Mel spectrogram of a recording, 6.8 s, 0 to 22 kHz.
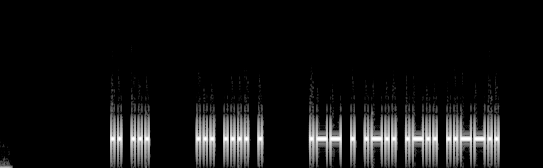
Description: Morse code, heard as a keyed tone, about 27 wpm, 700 Hz. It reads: IS SHE WELL?
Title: 2x Word-Spacing - Sentences from Top 200 Words - 28wpm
